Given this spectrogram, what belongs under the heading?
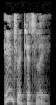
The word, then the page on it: intricately: British English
